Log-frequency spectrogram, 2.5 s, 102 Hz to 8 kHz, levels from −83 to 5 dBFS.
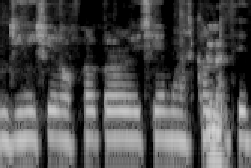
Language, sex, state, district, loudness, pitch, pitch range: Bengali, male, West Bengal, Dakshin Dinajpur, -22 LUFS, 220 Hz, 215-225 Hz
